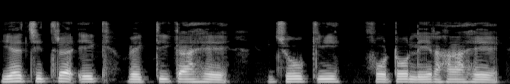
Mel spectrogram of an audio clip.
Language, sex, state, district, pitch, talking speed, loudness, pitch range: Hindi, male, Assam, Kamrup Metropolitan, 120 Hz, 140 wpm, -16 LUFS, 115-130 Hz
